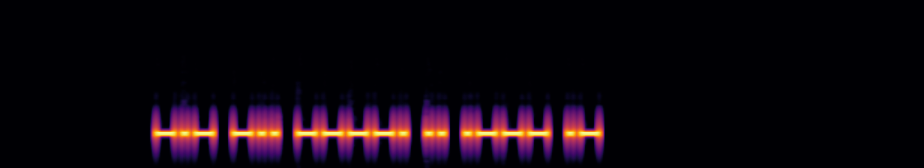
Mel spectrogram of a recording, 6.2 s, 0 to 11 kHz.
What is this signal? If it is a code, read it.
Morse code, heard as a keyed tone, about 28 wpm, 700 Hz. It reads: KD9IJA
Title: USA Call Signs - 6 Characters - Repeated 3x - 28wpm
